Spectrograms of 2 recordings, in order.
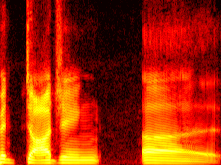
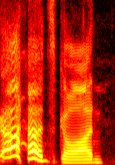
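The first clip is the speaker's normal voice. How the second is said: play-acted breezy, unbothered, offhand, dismissive tone; 3 semitones higher than usual. Retelling how Anakin answers that his ship blew up: imitating Anakin nonchalantly. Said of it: "Just nonchalantly".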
